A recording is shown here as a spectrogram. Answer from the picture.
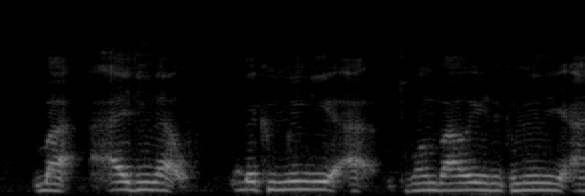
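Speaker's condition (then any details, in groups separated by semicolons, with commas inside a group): Cerebral palsy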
